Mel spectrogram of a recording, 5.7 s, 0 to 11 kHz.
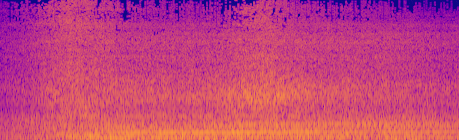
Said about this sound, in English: I set off at 6. It was still dark when I put my suitcase in the car and drove off.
